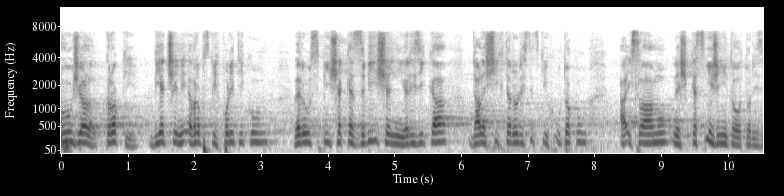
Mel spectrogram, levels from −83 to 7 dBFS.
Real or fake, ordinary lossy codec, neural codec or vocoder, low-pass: real; MP3, 48 kbps; none; 7.2 kHz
